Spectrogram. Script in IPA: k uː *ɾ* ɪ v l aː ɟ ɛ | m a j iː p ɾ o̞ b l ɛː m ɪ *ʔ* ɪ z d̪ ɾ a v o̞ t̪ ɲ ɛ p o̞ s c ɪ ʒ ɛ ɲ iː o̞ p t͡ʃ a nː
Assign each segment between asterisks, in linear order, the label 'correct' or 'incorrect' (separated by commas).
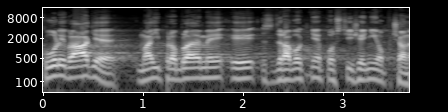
incorrect, correct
